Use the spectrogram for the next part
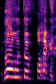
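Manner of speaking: loud, high startled outburst; shocked yell, acted out. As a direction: re-enact being jolted awake by a scream. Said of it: "it startled me".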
